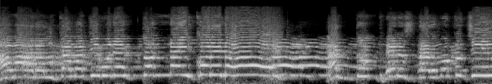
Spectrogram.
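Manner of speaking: high, loud, ringing sermon cry; full-force preaching. Acted. Preacher vouching for Alkama before God, full-force high plea.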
